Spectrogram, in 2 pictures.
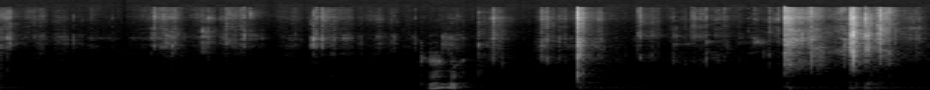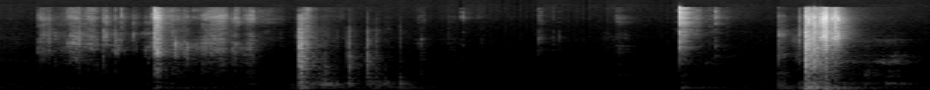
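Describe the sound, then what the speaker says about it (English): Double-sided tape peeled from its backing and pressed down onto a folded part of a DeAgostini Moomin model, heard as sparse, quiet crinkles and short tearing rips, with a louder sharp peel near the end. "I'm going to stick a piece of double-sided tape in there to hold it down."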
